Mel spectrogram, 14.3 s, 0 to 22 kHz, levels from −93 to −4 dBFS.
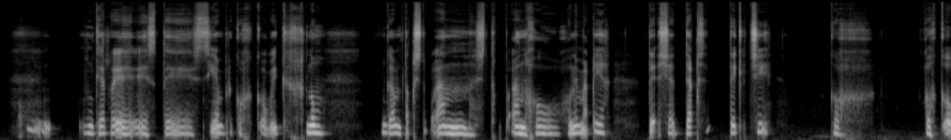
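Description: Nothing in this speech recording stands out as a technical fault at any point, so there's nothing to flag here.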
